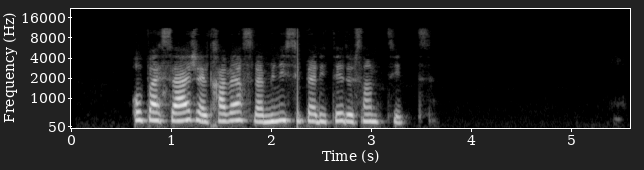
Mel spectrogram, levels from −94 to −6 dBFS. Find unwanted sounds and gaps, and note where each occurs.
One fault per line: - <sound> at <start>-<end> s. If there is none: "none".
none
